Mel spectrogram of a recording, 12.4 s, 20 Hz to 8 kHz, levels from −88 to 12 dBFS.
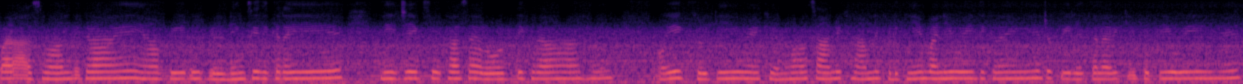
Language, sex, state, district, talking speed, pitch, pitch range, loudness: Hindi, female, Uttar Pradesh, Etah, 175 wpm, 225 Hz, 205-230 Hz, -27 LUFS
